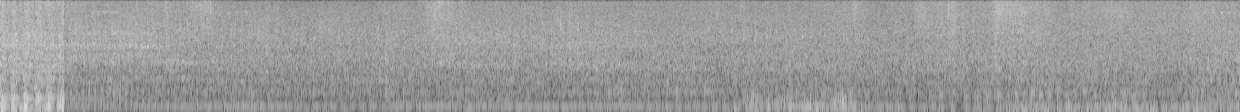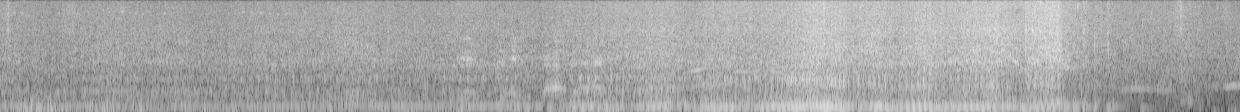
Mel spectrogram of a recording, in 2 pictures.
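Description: Dirt bike engine running with a low, steady rumble that swells louder about ten seconds in, then drops off sharply just before the end.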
